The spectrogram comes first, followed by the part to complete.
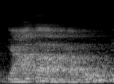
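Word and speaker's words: ידע: 상관하다의 히브리어 원어는 야다라고 읽을 수 있습니다.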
